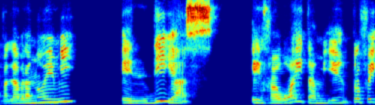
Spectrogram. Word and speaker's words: Hawaii: Ah, porque la doble u suena como u. Ja. U i. Es u a i. Ahí la doble u suena como u y si suena a u lo puedes tomar como vocal u.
